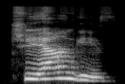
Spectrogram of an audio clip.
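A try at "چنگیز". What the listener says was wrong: Esatto, ma sì, vabbè, non Chia, Changis.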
